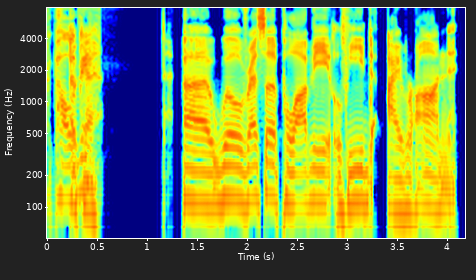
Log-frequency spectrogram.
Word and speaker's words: Pahlavi: Reza how do you pronounce Reza's last name? Reza Pahlavi Pahlavi.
